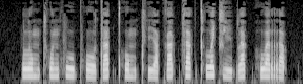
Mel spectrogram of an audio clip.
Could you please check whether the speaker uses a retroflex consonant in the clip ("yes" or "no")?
no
